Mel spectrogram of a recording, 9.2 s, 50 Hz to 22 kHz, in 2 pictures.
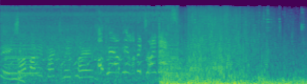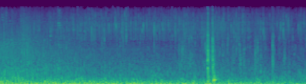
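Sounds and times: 
speech: 0.1 - 2.5
explosion with dense low rumbling roar: 2.4 - 9.1.

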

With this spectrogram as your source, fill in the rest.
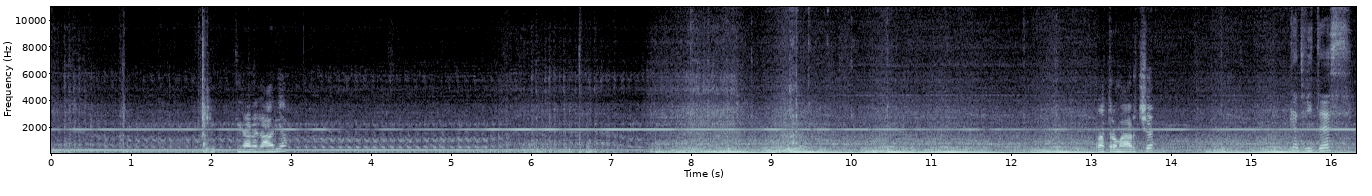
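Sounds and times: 
car engine idling and revving: 0.8 - 16.3
speech: 2.3 - 3.1, 13.1 - 13.9, 15.5 - 16.2.

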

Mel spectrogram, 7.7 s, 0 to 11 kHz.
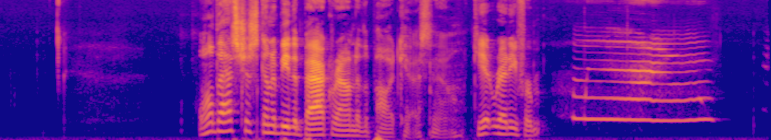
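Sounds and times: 
speech: 2.0 - 5.6
cat meowing: 5.8 - 7.7.

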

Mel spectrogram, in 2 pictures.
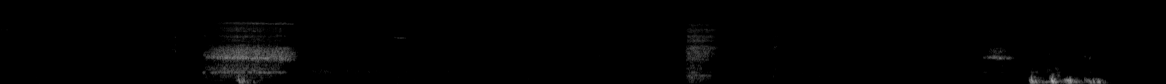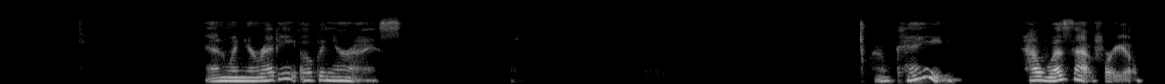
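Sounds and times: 
deep cleansing breaths during a therapy session: 2.0 - 3.2
speech: 13.8 - 15.7, 20.4 - 21.3, 21.9 - 23.2.

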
